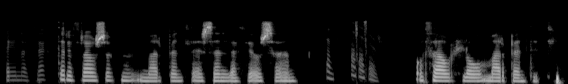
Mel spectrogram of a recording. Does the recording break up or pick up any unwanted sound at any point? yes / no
yes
